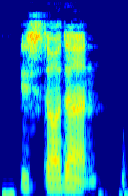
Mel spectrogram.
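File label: "istadan", Persian, male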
